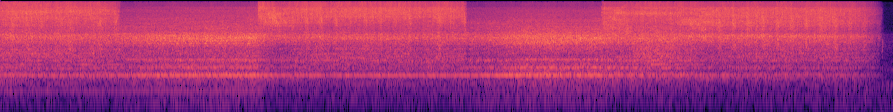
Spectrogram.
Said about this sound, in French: on va planer les plaquettes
